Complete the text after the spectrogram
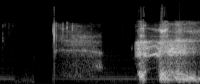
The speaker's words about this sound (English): Excuse me, I seem to have something in my throat, but I'll see if I can assuage that.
